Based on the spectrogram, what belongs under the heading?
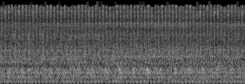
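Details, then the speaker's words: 2008 Saturn Astra after throttle body replacement and battery reconnect: engine slightly rough at first start, then settles to an even, quiet, smooth idle with injectors clicking, cold before thermostat opens; normal idle. "actually started it up it seemed a little rough at first but now"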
